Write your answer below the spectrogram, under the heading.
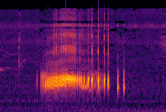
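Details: Zebra dove giving a single cooing phrase: a loud, rolling, mid-pitched burst that breaks up into a string of short staccato notes, spaced further apart toward the end.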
